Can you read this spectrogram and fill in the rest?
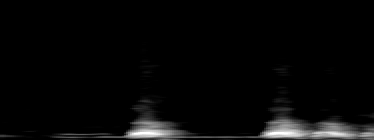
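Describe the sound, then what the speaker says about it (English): A dog gives two short barks close by, with a faint steady hum underneath. "my dog was barking at the mailman across the street"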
